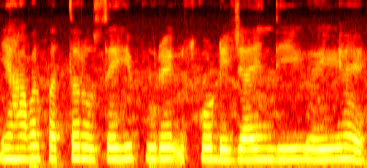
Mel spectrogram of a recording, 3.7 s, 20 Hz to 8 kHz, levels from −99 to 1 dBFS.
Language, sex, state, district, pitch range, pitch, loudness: Hindi, female, Maharashtra, Gondia, 190-200 Hz, 195 Hz, -14 LUFS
